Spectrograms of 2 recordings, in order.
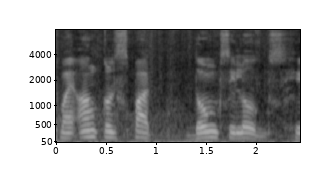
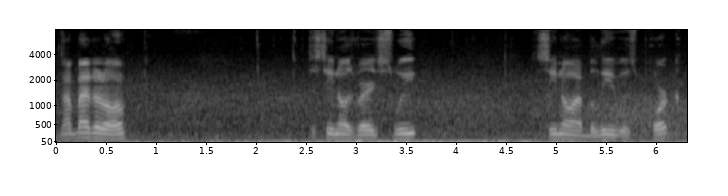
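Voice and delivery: chewing between words; eating while describing food; talking with mouth full; 3 dB louder than usual. Real, not acted. Seen 2: spooning food from bowl to mouth throughout, head down.

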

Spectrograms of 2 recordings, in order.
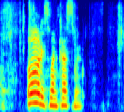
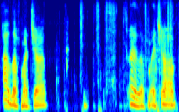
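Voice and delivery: muttered sarcasm, much softer; sarcastic mutter; 4 semitones lower, 10 dB quieter than usual. Retold or imitated. Barista after rude customer, quiet sarcastic mutter. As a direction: mutter it dryly under your breath. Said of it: "I was just like".

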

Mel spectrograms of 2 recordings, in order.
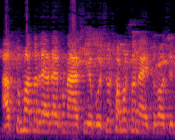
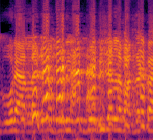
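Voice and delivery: laughing; 3 semitones higher, 6 dB louder than usual. Real, not acted. Laughing at a friend's Barishal-sounding words. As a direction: burst out laughing at the dialect.

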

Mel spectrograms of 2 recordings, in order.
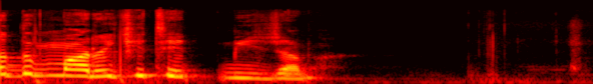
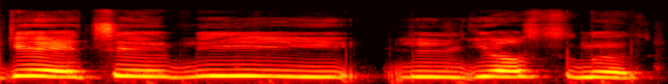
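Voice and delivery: geçemiyorsunuz stretched out very slowly, falling at the end; slow drawn-out taunt; much slower than usual. Real, not acted. Gamer teasing viewers they can't pass, slowly drawn out. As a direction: drag every syllable of geçemiyorsunuz.

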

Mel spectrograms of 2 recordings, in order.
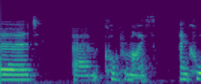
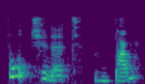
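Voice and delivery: ordinary delivery

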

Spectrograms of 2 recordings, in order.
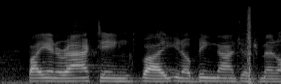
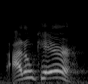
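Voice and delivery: defiant; 9 semitones higher than usual. Real, not acted. Defiant answer to critics.

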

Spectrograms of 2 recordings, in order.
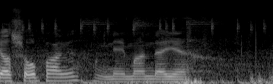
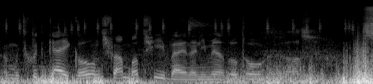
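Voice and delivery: words half buried in wind noise; wind on mic; 9 dB louder than usual. Real, not acted. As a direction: wind gusting over the microphone. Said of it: "Sorry voor de wind, mensen". (wind op de microfoon)

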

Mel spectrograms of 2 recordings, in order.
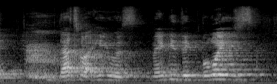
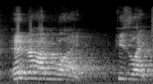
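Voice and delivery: ordinary delivery

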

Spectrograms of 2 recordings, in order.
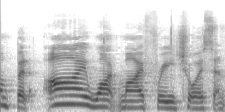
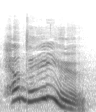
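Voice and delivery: much higher, shocked and outraged; indignant retort; 13 semitones higher than usual. Retold or imitated. Retelling telling off the shop girl with the gun, high outraged. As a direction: fling it back at her, scandalised.

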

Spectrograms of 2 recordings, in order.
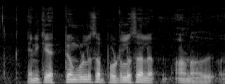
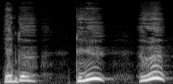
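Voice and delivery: squeezed voice like a duck grabbed by the neck; short strangled cry mimicking a friend's voice; his odd voice; 7 semitones higher, 7 dB louder, slower than usual. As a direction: choke the words out like a throttled duck. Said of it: "ഈ സൗണ്ടാണ് പുള്ളിക്ക്".

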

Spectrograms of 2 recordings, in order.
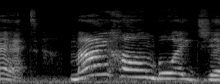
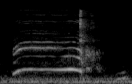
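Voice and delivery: knowing hum; 9 dB quieter than usual. Retold or imitated. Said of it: "we both were like".

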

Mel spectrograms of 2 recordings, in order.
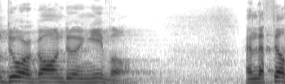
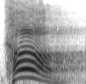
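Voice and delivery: high, loud cry of Come; ringing call; 9 semitones higher, 8 dB louder than usual. A narrator's reading. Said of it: "let each hearer reply".

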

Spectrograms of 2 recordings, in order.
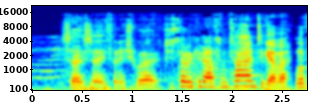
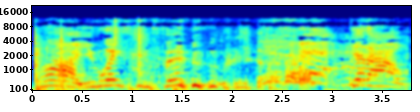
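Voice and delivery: higher, louder laughing outrage; laughing protest; 7 semitones higher, 4 dB louder, much slower than usual. Real, not acted. Dad caught out by the salted cereal, laughing protest. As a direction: protest while cracking up.

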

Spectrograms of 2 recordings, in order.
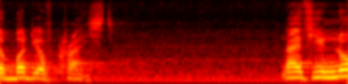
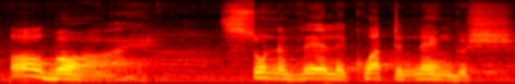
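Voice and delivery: lower, slow, murmured "tongues" voice; mock tongues; 6 semitones lower, slower than usual. Preacher imitating Jesus praying in tongues, mildly hammed-up. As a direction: drop low and drawl the made-up prayer words.

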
